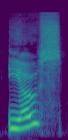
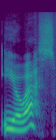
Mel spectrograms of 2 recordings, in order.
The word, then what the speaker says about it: EOS: So I did a panel for EOS. Do you guys know it's pronounced like that? I've been saying EOS for 12 years.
